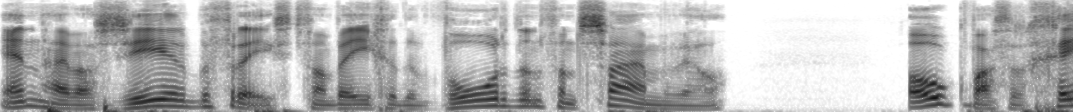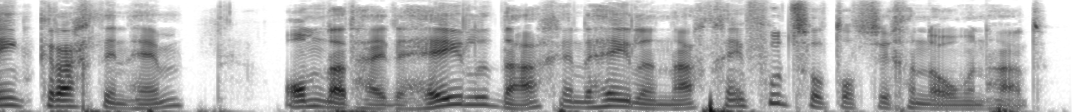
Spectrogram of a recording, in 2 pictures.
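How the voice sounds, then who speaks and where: Slow, bright-voiced male Bible reader. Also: medium pitch, creaky, no room sound. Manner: slow, measured, even reading. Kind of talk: scripted Bible reading.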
